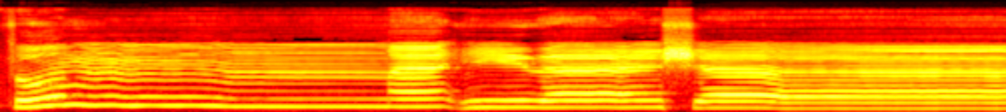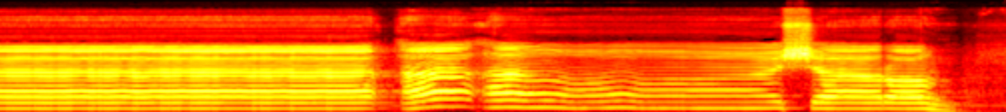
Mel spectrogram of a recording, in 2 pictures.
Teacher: Mad bertemu dengan hamzah di satu kata, mad wajib muttasil. Ansyarah nun sukun bertemu dengan shin, ikhfa hakiki. Samar disertai dengan dengung. · sya ini 5 ketuk atau 6 ketuk karena mad wajib. Mad bertemu dengan hamzah di satu kata, mad wajib muttasil.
